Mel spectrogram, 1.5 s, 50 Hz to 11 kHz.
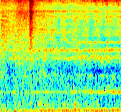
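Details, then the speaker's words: Restored Emerson 45041 antique DC longnose 56-inch ceiling fan on low speed, freshly oiled and drawing about 0.29 A, 33 W: soft, even hum with light commutator brush shush, no bearing noise; runs smoothly. "the bearing stack seems happy i don't really hear any bearing noise i just hear the shush of the commutators"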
